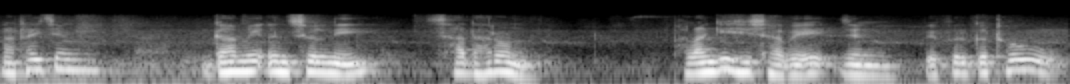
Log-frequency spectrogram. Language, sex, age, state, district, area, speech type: Bodo, male, 45-60, Assam, Udalguri, urban, spontaneous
